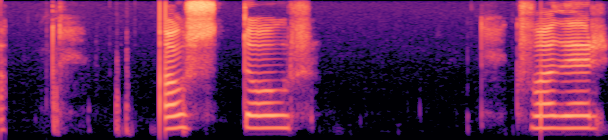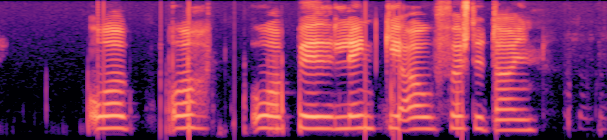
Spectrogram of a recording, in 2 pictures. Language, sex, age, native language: Icelandic, male, 11, Icelandic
